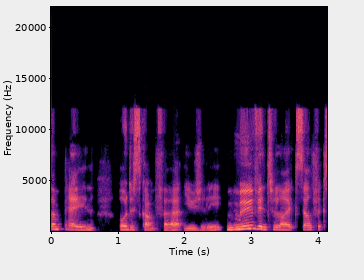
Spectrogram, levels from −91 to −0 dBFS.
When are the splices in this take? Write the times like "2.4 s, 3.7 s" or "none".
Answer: 2.5 s

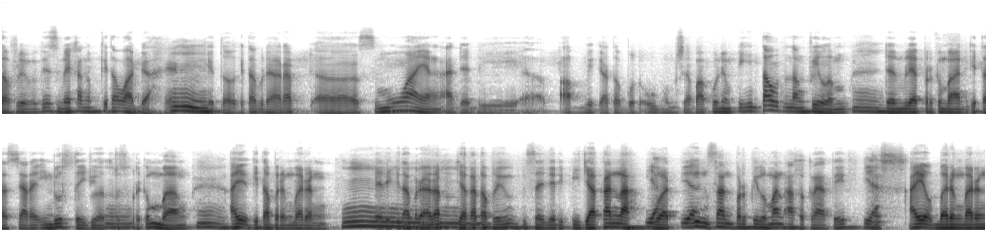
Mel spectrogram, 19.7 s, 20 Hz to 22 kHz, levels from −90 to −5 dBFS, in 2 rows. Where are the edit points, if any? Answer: none

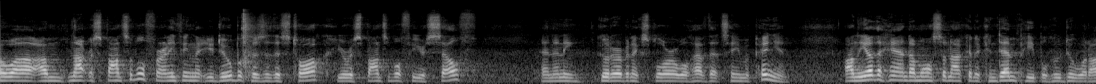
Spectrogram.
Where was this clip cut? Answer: none

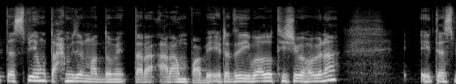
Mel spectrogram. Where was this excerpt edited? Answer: none

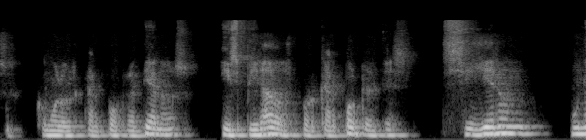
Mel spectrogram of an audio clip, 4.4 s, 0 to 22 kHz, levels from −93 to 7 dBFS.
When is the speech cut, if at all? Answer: 1.5 s

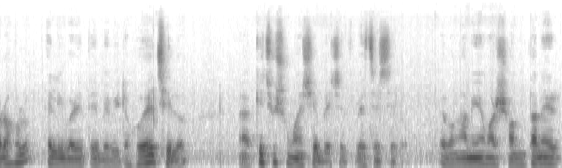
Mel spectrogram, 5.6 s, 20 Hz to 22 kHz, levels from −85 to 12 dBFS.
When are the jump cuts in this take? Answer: 4.4 s

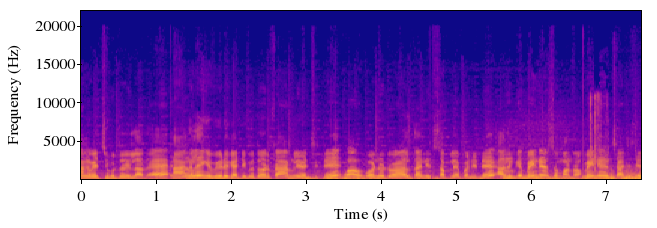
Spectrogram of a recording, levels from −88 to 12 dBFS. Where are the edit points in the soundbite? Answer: 1.2 s

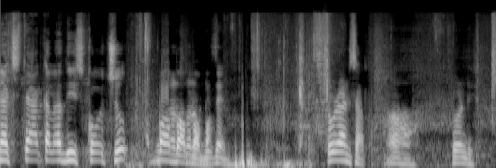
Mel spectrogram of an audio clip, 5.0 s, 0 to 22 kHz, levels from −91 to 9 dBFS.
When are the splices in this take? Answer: 1.5 s

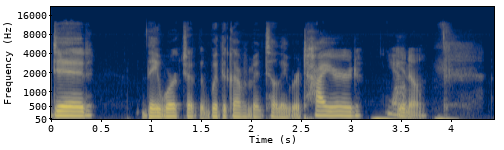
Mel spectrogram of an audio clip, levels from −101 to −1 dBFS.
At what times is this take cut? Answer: none

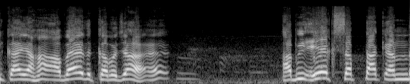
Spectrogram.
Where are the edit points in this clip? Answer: none

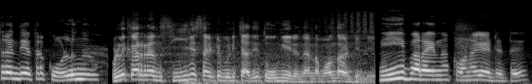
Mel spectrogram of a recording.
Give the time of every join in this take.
1.0 s, 3.8 s

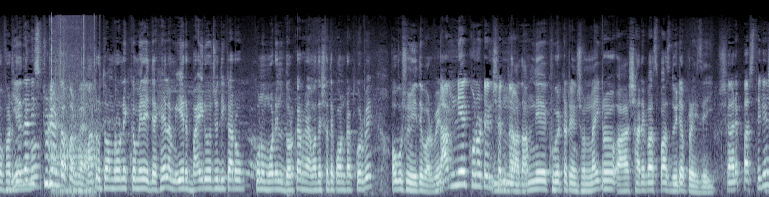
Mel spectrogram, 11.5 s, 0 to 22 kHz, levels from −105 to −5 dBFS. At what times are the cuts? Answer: 1.5 s, 9.0 s

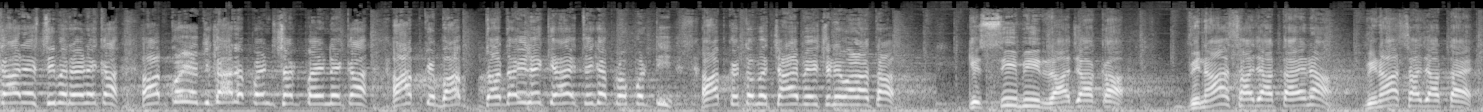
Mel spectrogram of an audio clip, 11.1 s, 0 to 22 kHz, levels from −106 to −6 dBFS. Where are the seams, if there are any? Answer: 7.1 s

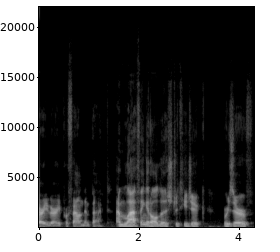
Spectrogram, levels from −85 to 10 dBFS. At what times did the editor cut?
1.5 s

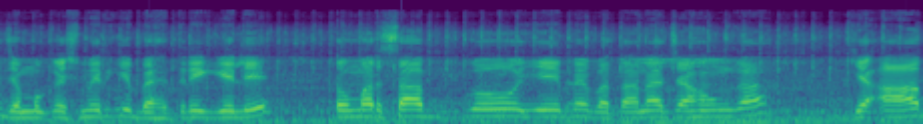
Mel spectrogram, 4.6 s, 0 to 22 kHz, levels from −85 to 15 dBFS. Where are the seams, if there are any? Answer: 1.7 s

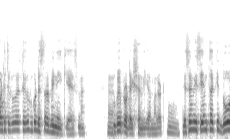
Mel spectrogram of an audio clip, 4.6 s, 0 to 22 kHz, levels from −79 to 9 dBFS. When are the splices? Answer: none

